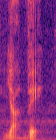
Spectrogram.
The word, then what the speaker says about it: Yahweh: And you start the next syllable with the v. Um, and so typically, like when you look at so many Hebrew words following that principle, it makes sense to be Yahweh.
